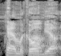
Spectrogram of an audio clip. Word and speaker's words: Cameco: At the same time, you know, a stock in the uranium sector, Cameco, I never know how to say it. – Cameco, yeah.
